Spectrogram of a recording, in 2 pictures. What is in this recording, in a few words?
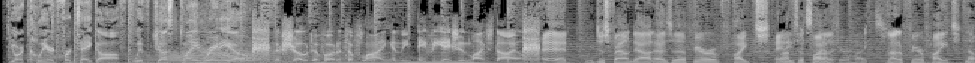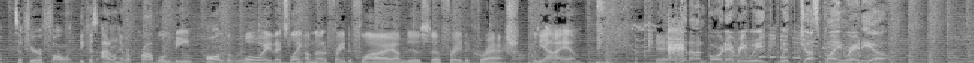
Promo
